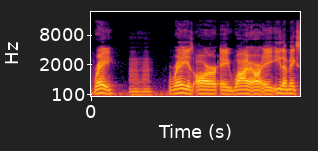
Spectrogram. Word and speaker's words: Rae: So, but it's spelled it RAE because like Ray.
